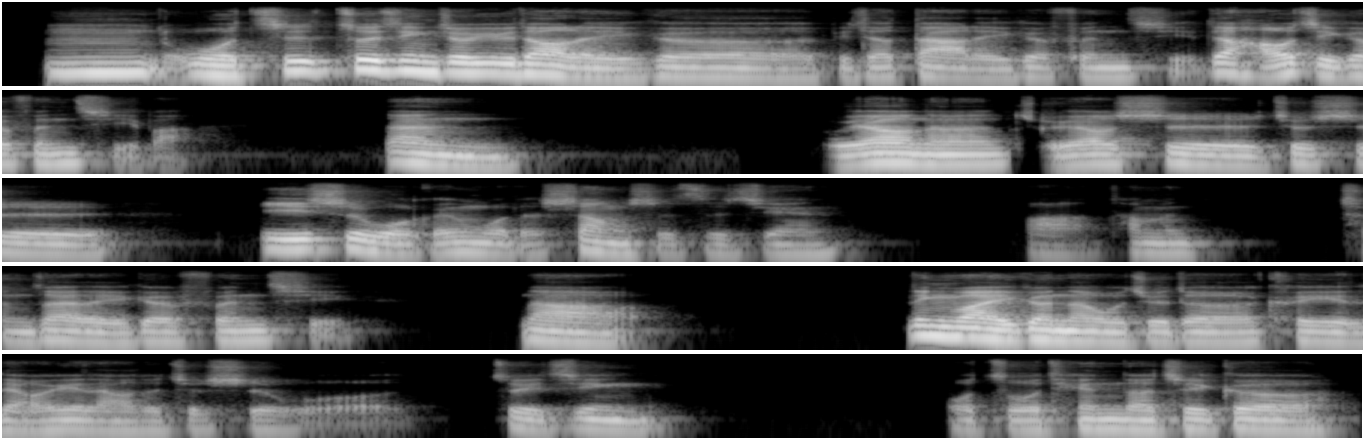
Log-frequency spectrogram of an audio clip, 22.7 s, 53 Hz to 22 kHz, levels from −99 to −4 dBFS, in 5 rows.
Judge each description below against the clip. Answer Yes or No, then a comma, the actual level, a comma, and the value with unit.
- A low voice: Yes, low, 105 Hz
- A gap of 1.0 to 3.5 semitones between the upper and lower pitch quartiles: Yes, average, 3.0 semitones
